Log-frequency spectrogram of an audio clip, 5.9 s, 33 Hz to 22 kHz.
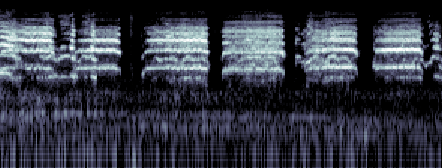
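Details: Rough, wailing screeches from a peregrine falcon at feeding time, Palace of Culture and Science, Warsaw, Poland, 17 July 2022; five drawn-out harsh notes separated by brief silences.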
